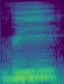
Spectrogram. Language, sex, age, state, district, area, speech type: Punjabi, male, 30-45, Punjab, Gurdaspur, rural, spontaneous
